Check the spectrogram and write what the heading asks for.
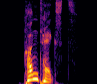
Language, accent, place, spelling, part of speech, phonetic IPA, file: German, Germany, Berlin, Kontexts, noun, [ˈkɔnˌtɛkst͡s], De-Kontexts.ogg
- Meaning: genitive of Kontext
